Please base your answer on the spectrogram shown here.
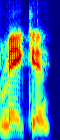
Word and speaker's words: Macon: town where uh near Macon okay please don't tell me it's spelled m-a-k-i-n oh it's m-a-c-o-n m-a-c-o-n making bacon you know no but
